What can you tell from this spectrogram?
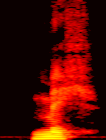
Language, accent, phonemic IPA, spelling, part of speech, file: French, France, /mɛ/, maie, noun, LL-Q150 (fra)-maie.wav
- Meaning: kneading trough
